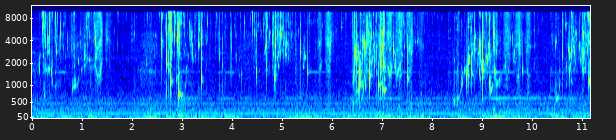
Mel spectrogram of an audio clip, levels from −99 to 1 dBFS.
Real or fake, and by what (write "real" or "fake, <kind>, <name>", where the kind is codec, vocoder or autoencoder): real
